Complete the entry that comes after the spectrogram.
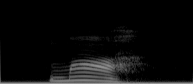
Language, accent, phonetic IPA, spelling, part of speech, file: Persian, Iran, [mɒːʱ], ماه, noun, Fa-ماه.ogg
- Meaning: 1. moon 2. month 3. beautiful person; beauty; the beloved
